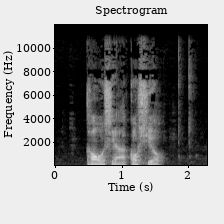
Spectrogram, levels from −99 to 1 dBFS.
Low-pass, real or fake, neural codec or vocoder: 10.8 kHz; real; none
